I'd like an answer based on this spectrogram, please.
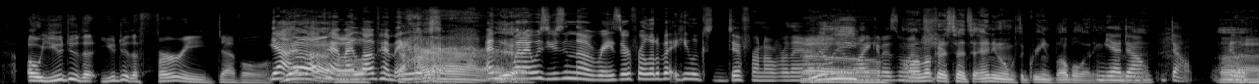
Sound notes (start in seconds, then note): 4.0 snarls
